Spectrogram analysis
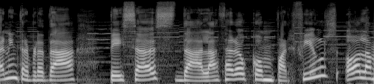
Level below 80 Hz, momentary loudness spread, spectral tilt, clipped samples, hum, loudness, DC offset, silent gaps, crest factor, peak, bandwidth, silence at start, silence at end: -54 dBFS; 4 LU; -4.5 dB/octave; under 0.1%; none; -17 LUFS; under 0.1%; none; 12 dB; -4 dBFS; over 20 kHz; 0 s; 0 s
